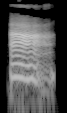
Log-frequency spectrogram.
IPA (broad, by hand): æ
